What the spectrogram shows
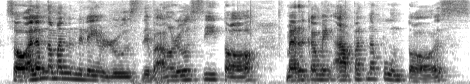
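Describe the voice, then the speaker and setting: Animated, teasing man, bright and lively, in a roomy space. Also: on the high side, slight background noise. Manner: animated, teasing, quick asides. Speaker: co-host explaining the voting rules. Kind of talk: casual chat. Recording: roomy echo.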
